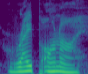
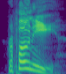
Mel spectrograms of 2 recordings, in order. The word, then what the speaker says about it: Raponi: Anthony Rape on Eye. Rape on Eye? Raponi. Oh, Raponi. Mispronounced his name.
